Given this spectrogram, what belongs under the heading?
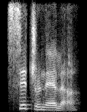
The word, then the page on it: citronella: Indian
